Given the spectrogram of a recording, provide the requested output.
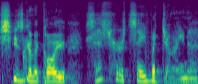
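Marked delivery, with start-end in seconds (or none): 1.1-2.7 sweet, soft, adorable little grandmother voice. Imitating another speaker's grandma reading the shirt aloud, imitating grandma's voice. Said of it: "Is that your grandma voice?".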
